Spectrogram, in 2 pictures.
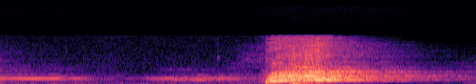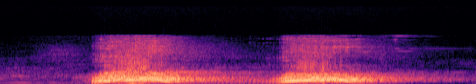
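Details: Dog barking, played in slow motion: three drawn-out, deep, roaring bursts with a falling tail, each lasting close to a second. The first comes alone and the last two follow close together, after a faint low tone at the start.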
